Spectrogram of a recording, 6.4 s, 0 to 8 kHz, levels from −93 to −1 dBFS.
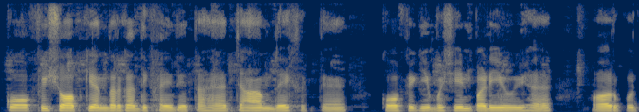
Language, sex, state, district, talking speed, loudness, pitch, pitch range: Hindi, male, Delhi, New Delhi, 205 wpm, -20 LUFS, 120 Hz, 115-125 Hz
